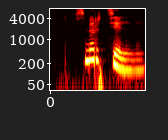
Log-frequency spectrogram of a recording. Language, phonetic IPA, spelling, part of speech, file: Russian, [smʲɪrˈtʲelʲnɨj], смертельный, adjective, Ru-смертельный.ogg
- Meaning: 1. mortal, deadly, lethal, fatal 2. death; death-defying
